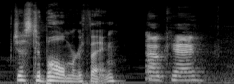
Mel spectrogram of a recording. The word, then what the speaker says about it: Baltimore: innuendo it's just a balmer thing okay pronounce that word baltimore ball more b-a-l-m-e-r the point is even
